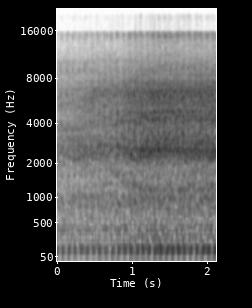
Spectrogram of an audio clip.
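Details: Suzuki GSX-R 150 after 6000+ km of touring: steady even idle with smooth regular pulse, no ticking or knocking; usual tensioner sound reduced, nothing strange heard; engine sounds healthy.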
